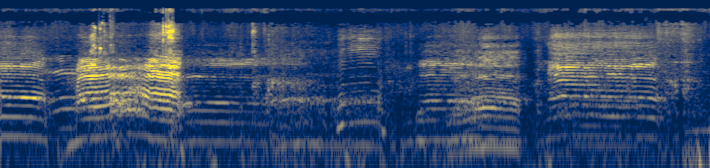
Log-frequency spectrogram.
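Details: Newborn lambs bleating: several wavering, harmonic-rich bleats rise and fall in close succession, some overlapping, with roughly four to five calls across seven seconds.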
